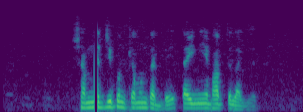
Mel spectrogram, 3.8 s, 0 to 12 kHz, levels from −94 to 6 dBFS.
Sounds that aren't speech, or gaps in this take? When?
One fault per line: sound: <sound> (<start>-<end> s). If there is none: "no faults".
sound: dropout (1.2-1.2 s)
